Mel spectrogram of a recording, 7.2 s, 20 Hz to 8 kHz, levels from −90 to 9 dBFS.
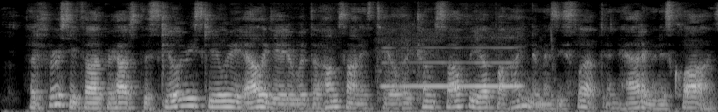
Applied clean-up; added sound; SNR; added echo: none; Wind instrument, woodwind instrument; 4 dB; reverberation time 0.3 s.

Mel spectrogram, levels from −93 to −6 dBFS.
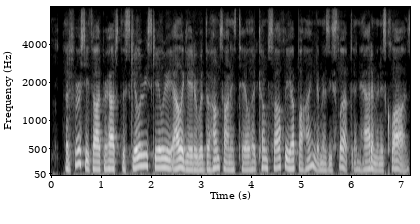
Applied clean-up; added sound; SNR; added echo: none; none; none; none.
